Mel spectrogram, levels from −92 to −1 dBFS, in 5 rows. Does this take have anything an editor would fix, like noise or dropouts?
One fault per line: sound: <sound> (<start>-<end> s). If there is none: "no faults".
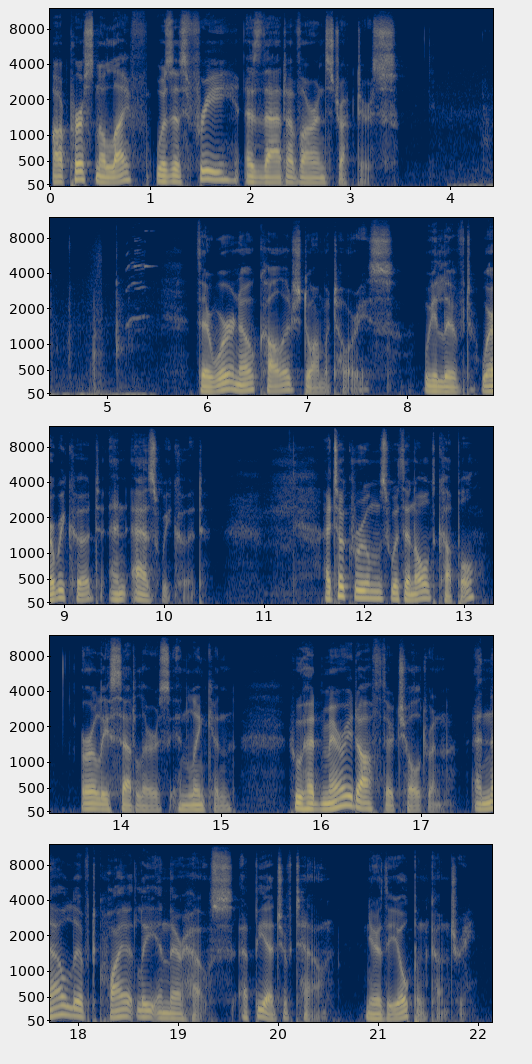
sound: squeak (4.0-5.5 s)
